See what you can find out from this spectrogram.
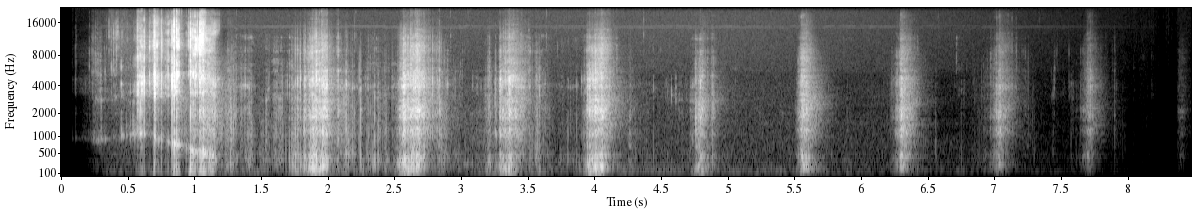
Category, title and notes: Sound effects > Other
FOODEat Cinematis RandomFoleyVol2 CrunchyBites HummusChipsBite ClosedMouth SlowChew 01 Freebie
texture, handling, postproduction, food, SFX, recording, hummus, effects, chips, bite, snack, crunch, plastic, crunchy, foley, design, sound, bag, bites, rustle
